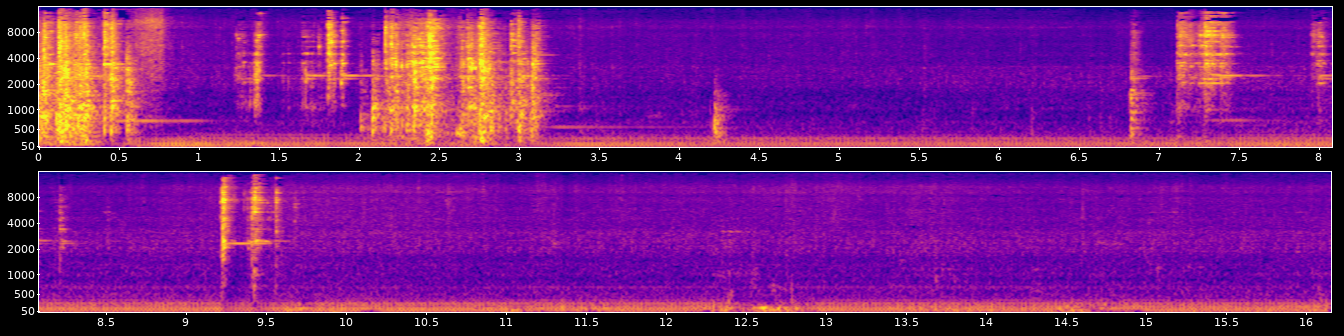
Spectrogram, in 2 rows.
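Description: Steel formwork parts clinking and clanking against each other in a few short clusters during the first ten seconds, with a brief metallic ring after each. Underneath is the steady running of a diesel engine, most likely the Kubota KX019-4 mini excavator's.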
